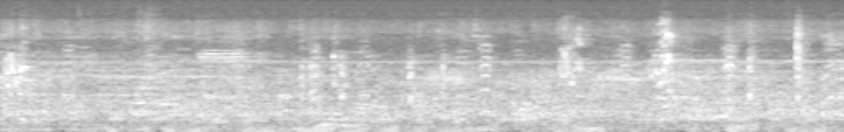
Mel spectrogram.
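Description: A male budgerigar chatters excitedly in a fast, scratchy warble of clicks and high chirps.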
